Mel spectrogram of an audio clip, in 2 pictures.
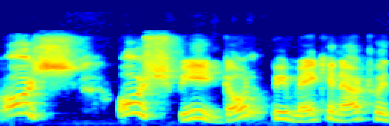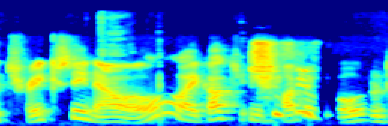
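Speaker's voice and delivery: over-the-top put-on Irish accent, swooping pitch. Quoting a kid character's lines, in an exaggerated Irish accent. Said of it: "He has this Irish accent".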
